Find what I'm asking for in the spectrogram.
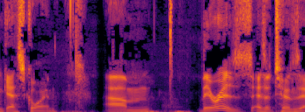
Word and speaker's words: Gascoigne: I learned his name because they pronounce it incorrectly as Gascoigne. I now know it's Gascoigne.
